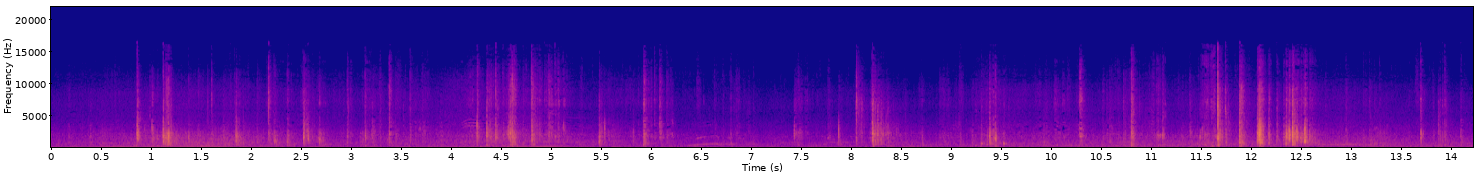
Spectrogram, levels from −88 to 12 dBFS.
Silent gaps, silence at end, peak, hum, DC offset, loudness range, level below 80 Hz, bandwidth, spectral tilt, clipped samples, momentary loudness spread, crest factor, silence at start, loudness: none; 0 s; -6 dBFS; none; under 0.1%; 10 LU; -56 dBFS; 16.5 kHz; -1.5 dB/octave; under 0.1%; 20 LU; 32 dB; 0 s; -34 LUFS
